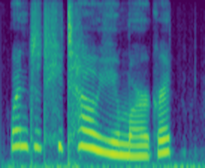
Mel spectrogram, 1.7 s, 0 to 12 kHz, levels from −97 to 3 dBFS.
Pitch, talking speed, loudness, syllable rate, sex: 250 Hz, 210 wpm, -14 LUFS, 6.0 syllables/s, female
